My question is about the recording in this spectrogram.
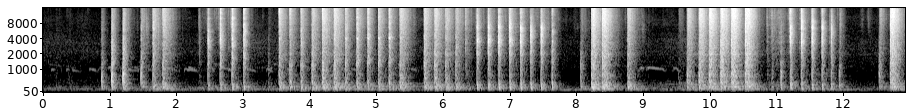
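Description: Hammer striking the caravan's timber wall framing in quick runs of blows, about four or five a second, with short pauses between runs.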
